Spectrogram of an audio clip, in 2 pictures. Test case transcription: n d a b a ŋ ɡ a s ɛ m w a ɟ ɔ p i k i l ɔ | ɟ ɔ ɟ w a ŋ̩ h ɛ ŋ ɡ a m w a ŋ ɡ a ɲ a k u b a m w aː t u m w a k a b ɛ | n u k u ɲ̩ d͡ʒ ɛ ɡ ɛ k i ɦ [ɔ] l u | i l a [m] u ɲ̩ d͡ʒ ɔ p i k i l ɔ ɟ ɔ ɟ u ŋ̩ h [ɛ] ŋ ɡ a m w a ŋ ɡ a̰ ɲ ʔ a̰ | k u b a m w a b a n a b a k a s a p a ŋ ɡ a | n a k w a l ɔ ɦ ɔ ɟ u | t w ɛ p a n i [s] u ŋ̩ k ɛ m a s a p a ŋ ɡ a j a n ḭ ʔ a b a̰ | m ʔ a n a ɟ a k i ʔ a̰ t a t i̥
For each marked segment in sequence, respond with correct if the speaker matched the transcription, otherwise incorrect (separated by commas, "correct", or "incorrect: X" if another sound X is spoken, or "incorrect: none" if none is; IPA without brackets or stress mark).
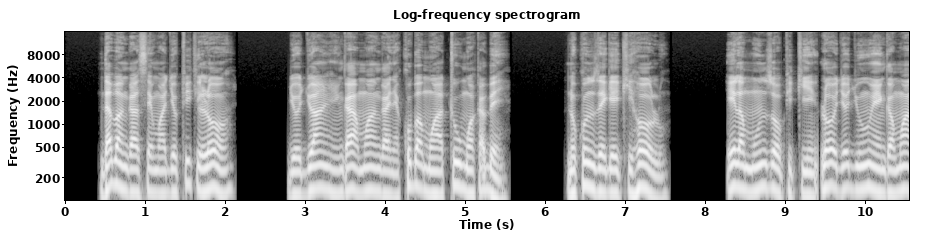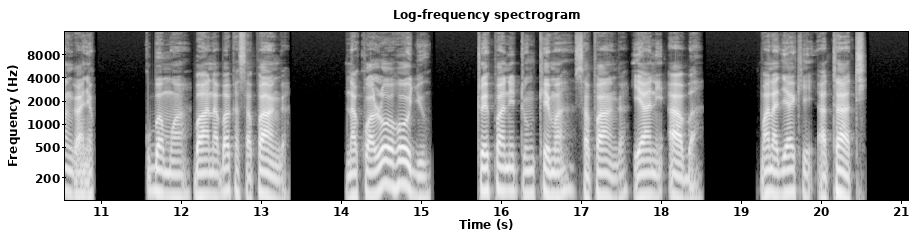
correct, correct, correct, incorrect: t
